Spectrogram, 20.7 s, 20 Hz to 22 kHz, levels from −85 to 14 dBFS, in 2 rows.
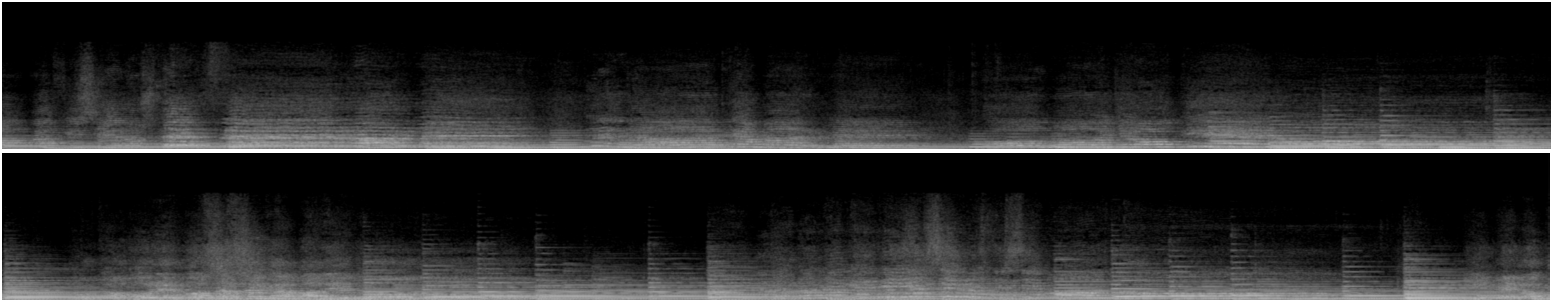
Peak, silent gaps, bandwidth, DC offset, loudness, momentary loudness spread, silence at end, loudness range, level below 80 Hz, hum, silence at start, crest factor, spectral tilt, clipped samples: -2 dBFS; none; 14.5 kHz; under 0.1%; -20 LUFS; 9 LU; 0 s; 6 LU; -56 dBFS; none; 0 s; 18 dB; -6 dB/octave; under 0.1%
